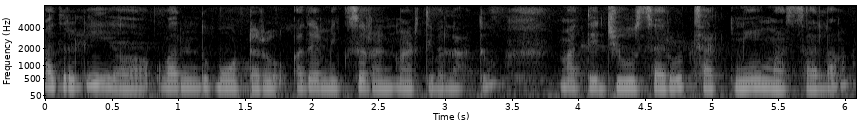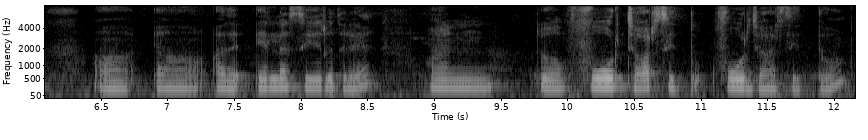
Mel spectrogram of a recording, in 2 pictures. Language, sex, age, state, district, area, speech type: Kannada, female, 30-45, Karnataka, Bangalore Urban, urban, spontaneous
